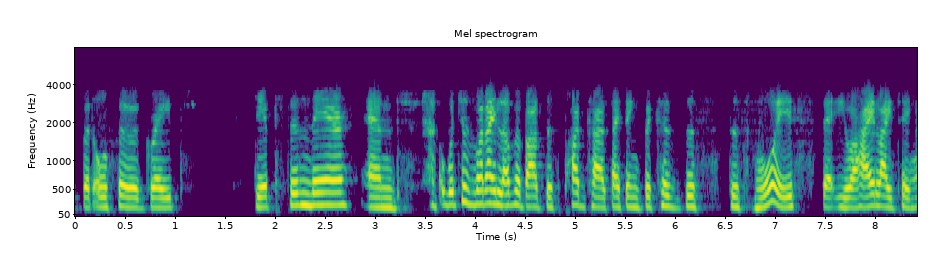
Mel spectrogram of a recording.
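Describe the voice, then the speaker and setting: A woman with a Zimbabwean accent speaks in a slightly low voice, reflective and searching, often restarting her sentences. She is heard over a narrow, tinny call line. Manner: reflective, many restarts and fillers. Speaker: podcast guest. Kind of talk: casual interview conversation.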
